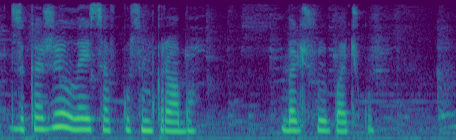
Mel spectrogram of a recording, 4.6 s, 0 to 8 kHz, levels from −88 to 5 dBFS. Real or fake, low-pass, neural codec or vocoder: real; 7.2 kHz; none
